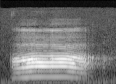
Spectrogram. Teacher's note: The first level of elongation with 2 matras, it is just the A with an attitude.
